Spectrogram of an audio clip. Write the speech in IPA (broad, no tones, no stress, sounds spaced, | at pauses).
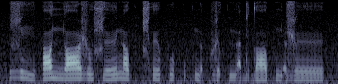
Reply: ɮ i | ɒ ɲ ɒː ʐ u ɕ øː n ɒː kʷ t͡ɕʰ ʏː kʷ a kʷ a̰ kʷ n̪ a̰ kʷ ʐ ḭ kʷ n̪ a̰ d ʏ d̪ ɒː kʷ ɲ a̰ ʐ øː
